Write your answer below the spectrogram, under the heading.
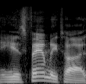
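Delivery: ordinary delivery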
